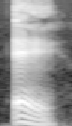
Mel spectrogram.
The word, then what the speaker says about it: es: Okay, and for tu, then you've got this combination of letters. Okay, but then basically the sound you will pronounce or you will produce is est. Okay, tu es.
